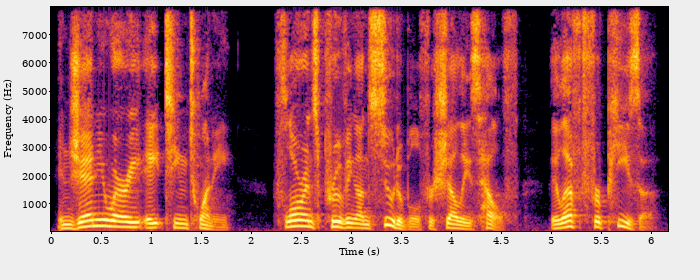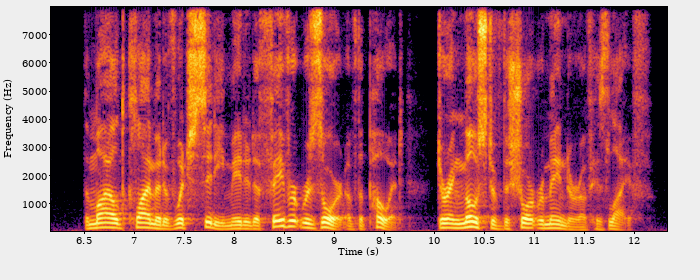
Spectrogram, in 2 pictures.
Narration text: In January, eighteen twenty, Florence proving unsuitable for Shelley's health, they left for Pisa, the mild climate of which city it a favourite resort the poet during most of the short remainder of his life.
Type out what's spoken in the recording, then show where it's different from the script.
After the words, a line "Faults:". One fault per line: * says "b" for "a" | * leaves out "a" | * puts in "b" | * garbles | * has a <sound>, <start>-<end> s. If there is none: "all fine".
In January, eighteen twenty, Florence proving unsuitable for Shelley's health, they left for Pisa, the mild climate of which city made it a favourite resort of the poet during most of the short remainder of his life.
Faults:
* puts in "made"
* puts in "of"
